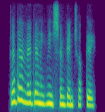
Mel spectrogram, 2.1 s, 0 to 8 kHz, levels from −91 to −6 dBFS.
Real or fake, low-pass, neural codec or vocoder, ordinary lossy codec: fake; 7.2 kHz; codec, 16 kHz, 0.5 kbps, FreqCodec, larger model; Opus, 32 kbps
